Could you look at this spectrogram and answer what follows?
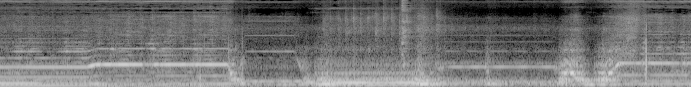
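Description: Stepper motors of a DIY CNC router driving its gantry and axes in a dry run, with the router spindle off. Steady whining tones jump in pitch and stop and start as the moves change, with a short pause about two and a half seconds in.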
